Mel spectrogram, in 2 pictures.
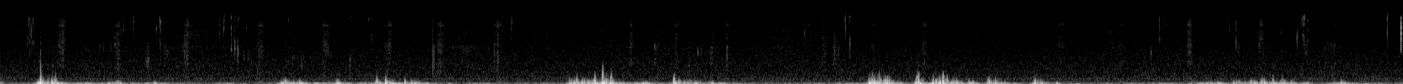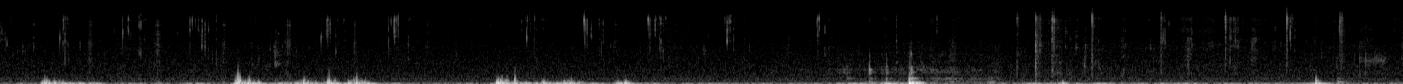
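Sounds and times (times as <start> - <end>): person chewing with wet smacks: 0.0 - 7.4, 8.0 - 9.5, 10.4 - 28.0
low jaw thuds: 0.4 - 0.7, 5.7 - 7.2, 14.4 - 14.8, 16.4 - 17.8, 19.0 - 20.4, 22.2 - 25.0.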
